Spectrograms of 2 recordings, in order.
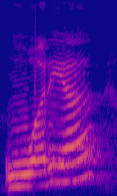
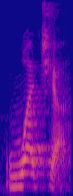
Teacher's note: native speakers pronounce what do you as what-ya? What-ya? We combine all those sounds together.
